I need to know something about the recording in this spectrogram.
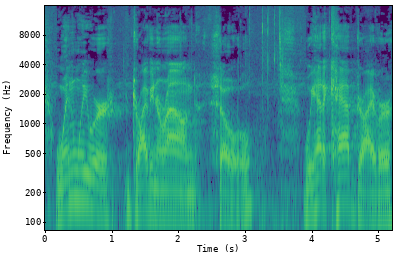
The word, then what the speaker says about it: Seoul: Americans never pronounce that right. Seoul. It's Seoul, South Korea.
